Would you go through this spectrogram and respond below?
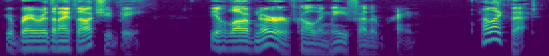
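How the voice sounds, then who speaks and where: A man's voice: fairly low pitch, very animated, gravelly, sharp tone, no room sound, pitched below the performer's own voice, heavily acted. A man voicing a brash, protective male pegasus pony in a story reading, speaking bluntly. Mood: amused, bold. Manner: blunt, slow-spoken.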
